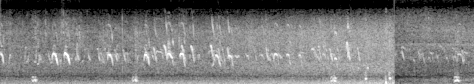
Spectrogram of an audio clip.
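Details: Tiny farm chicks scratching in the grass and searching for food on their own; a flurry of high, slurred peeps, with a few lower clucking notes and a sharp knock partway through.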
